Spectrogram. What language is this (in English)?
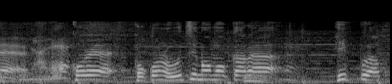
Japanese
